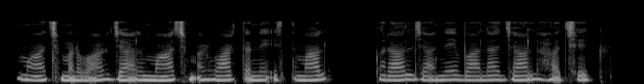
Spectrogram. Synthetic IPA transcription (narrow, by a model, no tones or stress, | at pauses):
mãt͡ʃʰməɾʋaːɾd͡ʒaːlmãt͡ʃʰməɾʋaːɾt̪əneʔɪst̪emaːl | kəɾaːld͡ʒaːneʋaːlad͡ʒaːlɦə̰t͡ʃʰek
